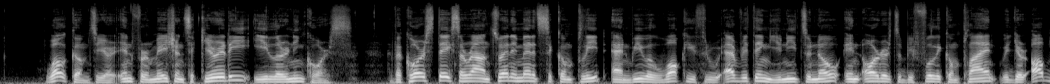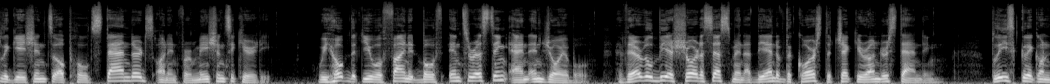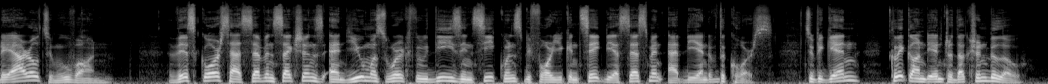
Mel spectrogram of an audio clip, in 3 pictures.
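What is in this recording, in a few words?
PH English Narration, Philippine English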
